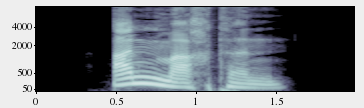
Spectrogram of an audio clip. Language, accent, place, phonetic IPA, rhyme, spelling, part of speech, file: German, Germany, Berlin, [ˈanˌmaxtn̩], -anmaxtn̩, anmachten, verb, De-anmachten.ogg
- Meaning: inflection of anmachen: 1. first/third-person plural dependent preterite 2. first/third-person plural dependent subjunctive II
